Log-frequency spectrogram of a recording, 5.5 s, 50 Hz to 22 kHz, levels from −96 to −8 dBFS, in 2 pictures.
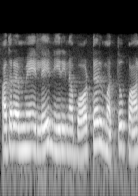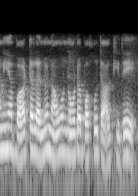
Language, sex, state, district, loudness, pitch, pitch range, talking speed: Kannada, female, Karnataka, Bangalore, -16 LUFS, 200 Hz, 175-215 Hz, 100 wpm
